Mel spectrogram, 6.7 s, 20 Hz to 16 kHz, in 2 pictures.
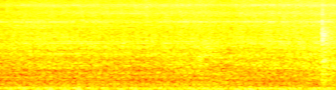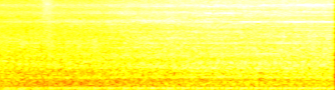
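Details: Chevrolet Impala LT1 V8 idling just after a first-try start following a new spark plug and plug wire install: a steady, even low rumble at about three beats a second, with no misses or stumbles.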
